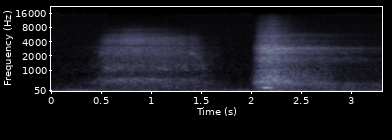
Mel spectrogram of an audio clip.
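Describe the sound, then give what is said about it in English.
Slow, quiet breathing by a person pausing to feel the moment: two long airy breaths, the first soft and drawn out, the second starting more strongly and then fading slowly, with no talking. “I'm taking a breath for nothing and just feeling that.”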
